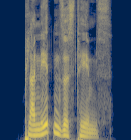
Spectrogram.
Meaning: genitive singular of Planetensystem
- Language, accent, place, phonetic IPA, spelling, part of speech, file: German, Germany, Berlin, [plaˈneːtn̩zʏsˌteːms], Planetensystems, noun, De-Planetensystems.ogg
